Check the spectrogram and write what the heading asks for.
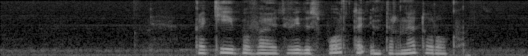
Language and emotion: Russian, neutral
